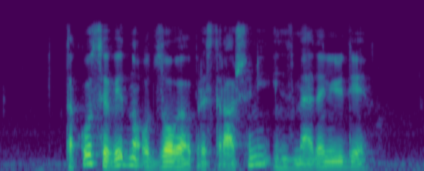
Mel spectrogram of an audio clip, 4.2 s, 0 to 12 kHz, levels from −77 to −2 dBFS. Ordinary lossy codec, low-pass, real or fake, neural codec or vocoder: none; 7.2 kHz; real; none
